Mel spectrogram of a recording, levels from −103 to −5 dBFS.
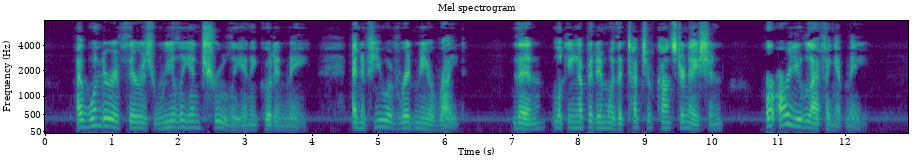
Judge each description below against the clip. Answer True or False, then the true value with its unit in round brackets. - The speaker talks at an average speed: True (160 wpm)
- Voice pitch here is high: False (155 Hz)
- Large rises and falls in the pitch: False (4.4 semitones)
